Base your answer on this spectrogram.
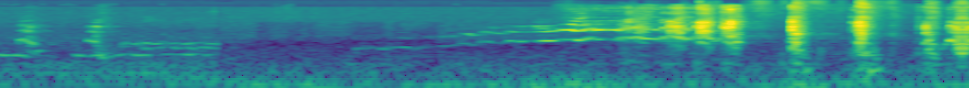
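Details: Fox litter of three in a squabble: short whines, then a long rising whine that climbs steeply, followed by harsh, rapid, screechy bursts of gekkering chatter.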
